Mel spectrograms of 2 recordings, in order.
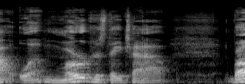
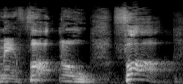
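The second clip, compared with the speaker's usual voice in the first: mildly indignant man, pitch leaping on the last curse; imitating a man who won't have it; mock indignation; 4 semitones higher, much slower than usual. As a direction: put on an offended man's refusal. Mimics indignant men swearing.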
